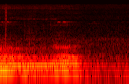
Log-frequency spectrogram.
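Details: Toy Poodle Lola, ill but worked up while watching birds outside, gives a low, steady rumbling growl lasting under a second before it fades into quiet room noise.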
